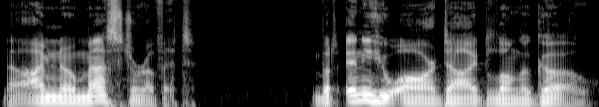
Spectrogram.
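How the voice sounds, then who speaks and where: A man voicing a calm, scholarly orc shaman and gentle mentor, speaking in a soothing, measured, formal way in an ASMR roleplay. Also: low-pitched, no echo. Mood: earnest, helpful.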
